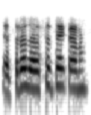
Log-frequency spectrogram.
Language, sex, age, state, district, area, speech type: Malayalam, female, 45-60, Kerala, Kollam, rural, conversation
